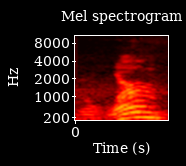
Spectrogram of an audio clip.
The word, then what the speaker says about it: wyrm: The mage, actually, to be more specific, he is a worm priest. Ooh. That's spelled WYRM.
